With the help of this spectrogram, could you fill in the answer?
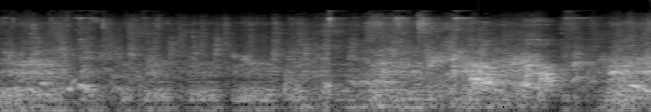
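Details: Dog playing tug of war, making dense, rough, noisy vocal sounds in an irregular stream of short bursts, under excited human voices cheering it on and some background music.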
